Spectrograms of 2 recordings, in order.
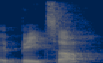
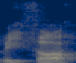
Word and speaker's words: Ibiza: It's I think the Americans call it Ibiza, and then Yeah. the Europeans call it Ibiza, and then I Yeah. think the British have got some sort of angriness over how you say it or something.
